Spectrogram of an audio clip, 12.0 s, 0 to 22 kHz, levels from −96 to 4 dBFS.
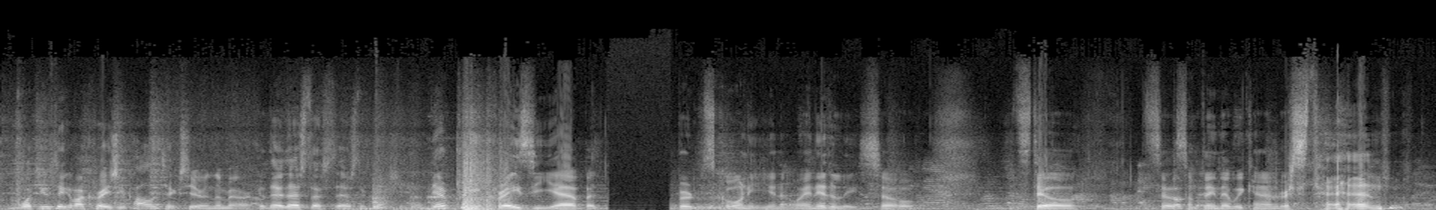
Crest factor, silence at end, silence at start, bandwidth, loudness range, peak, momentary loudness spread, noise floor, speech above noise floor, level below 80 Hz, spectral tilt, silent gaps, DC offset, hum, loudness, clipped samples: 16 dB; 0 s; 0 s; 15.5 kHz; 5 LU; 0 dBFS; 14 LU; -48 dBFS; 33 dB; -38 dBFS; -5 dB/octave; none; under 0.1%; none; -16 LUFS; under 0.1%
